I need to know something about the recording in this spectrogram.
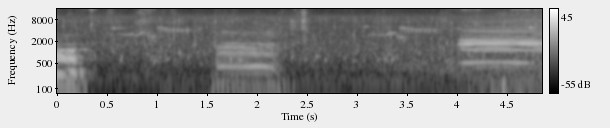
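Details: On a quiet morning, dozens of cows walking out through wet countryside paths toward a green valley to graze give deep, drawn-out moos, two long lowing calls rich in harmonics.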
